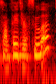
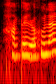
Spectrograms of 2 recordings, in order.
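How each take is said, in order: First: The s sound is pronounced as a clear s. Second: The s sound is softened to an h sound.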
